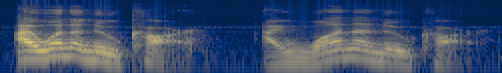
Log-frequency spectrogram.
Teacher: quando você junta o want com o a, eles emendam na hora de falar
